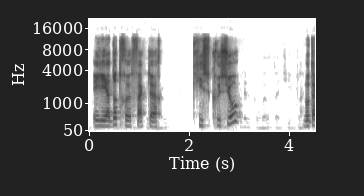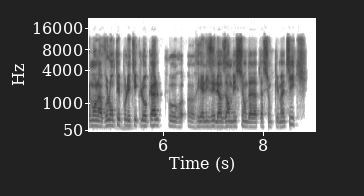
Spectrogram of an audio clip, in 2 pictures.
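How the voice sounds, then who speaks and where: A man giving a live interpretation of an online meeting, measured and often hesitating as he keeps up with the speakers. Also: a little high, fairly even intonation. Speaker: simultaneous interpreter.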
